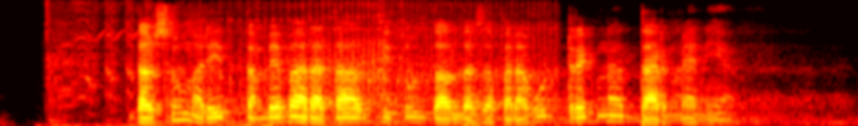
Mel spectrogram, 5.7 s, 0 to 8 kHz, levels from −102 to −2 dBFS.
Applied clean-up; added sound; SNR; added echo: none; Engine starting / Bus; 17 dB; reverberation time 1.6 s.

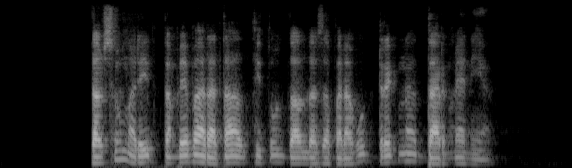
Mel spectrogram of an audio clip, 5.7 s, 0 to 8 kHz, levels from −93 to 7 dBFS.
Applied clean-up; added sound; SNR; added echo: neural mask model DeepFilterNet 3.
